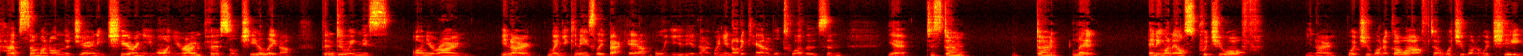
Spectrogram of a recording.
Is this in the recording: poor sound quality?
yes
